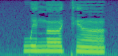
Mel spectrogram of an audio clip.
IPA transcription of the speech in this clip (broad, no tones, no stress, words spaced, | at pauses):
weŋœːkʲœ̃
